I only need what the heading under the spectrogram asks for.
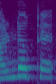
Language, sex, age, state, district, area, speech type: Malayalam, female, 18-30, Kerala, Ernakulam, rural, spontaneous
